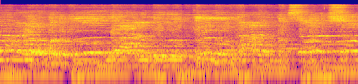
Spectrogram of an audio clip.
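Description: Christian choral music playing: a choir of voices singing held notes over a strong, steady bass line.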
